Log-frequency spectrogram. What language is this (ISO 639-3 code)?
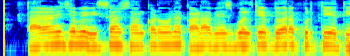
guj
